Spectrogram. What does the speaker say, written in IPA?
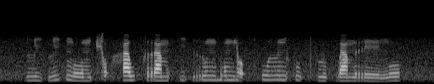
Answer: l i˨˩ ʔ l i˥˩ t̚ ŋ oː˩˦ m t͡ɕ ɔ˦˥ ʔ h a˦˥ w k r a˧ m k i˨˩ ʔ r u˦˥ n b o˥˩ m j ɔ˨˩ ʔ kʰ w ɯː˥˩ n k u˦˥ ʔ pʰ l u˨˩ k̚ l a˧ m r eː˨˩ ŋ o˦˥ k̚

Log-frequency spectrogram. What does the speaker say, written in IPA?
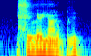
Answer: s i˧ l e˧ j ã˨ ɾ u˨ k͡p i˨˦

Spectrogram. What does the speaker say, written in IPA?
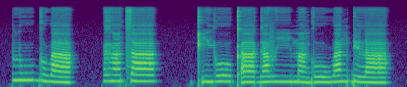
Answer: l uː˦ ɡ ʊ˨ w a˨ | ɣ ã˦ t͡s a˦ | kʼ i˨ j oː˦˨ kʼ aː˨ ɡ a˦ v iː˨ m ã˨ ɡ oː˨ w a˦ ŋ ɗ ɪ˨ l a˨

